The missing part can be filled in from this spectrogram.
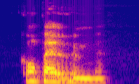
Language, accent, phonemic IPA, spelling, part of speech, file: French, Canada, /kɔ̃.pa.ʁym/, comparûmes, verb, LL-Q150 (fra)-comparûmes.wav
- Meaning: first-person plural past historic of comparaître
